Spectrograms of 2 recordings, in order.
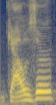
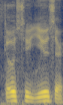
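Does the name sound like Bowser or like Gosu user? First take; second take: Bowser; Gosu user. First: The name is said to rhyme with Bowser. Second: The name is said as Gosu user. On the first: The speaker calls it wrong. "It looks like it should be Gowser, pronounced like Bowser, but it's not" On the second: The speaker calls it right. "It's Gosu user"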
